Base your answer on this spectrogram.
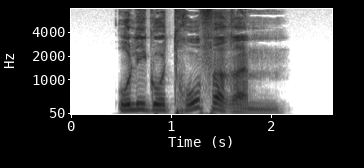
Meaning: strong dative masculine/neuter singular comparative degree of oligotroph
- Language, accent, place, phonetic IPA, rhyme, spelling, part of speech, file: German, Germany, Berlin, [oliɡoˈtʁoːfəʁəm], -oːfəʁəm, oligotropherem, adjective, De-oligotropherem.ogg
